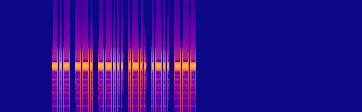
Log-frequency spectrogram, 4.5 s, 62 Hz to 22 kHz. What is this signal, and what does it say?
Morse code, heard as a keyed tone, about 50 wpm, 700 Hz. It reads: KG7LLO
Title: USA Call Signs 50wpm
